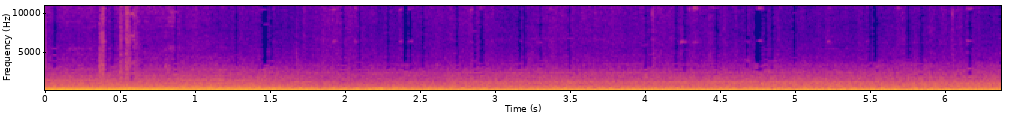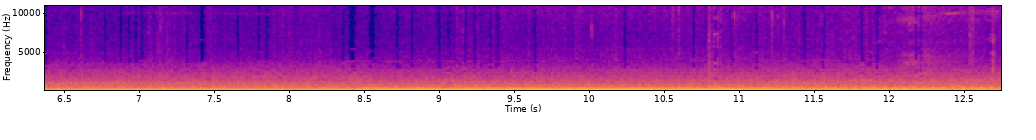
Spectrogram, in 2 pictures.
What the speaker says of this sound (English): I turned the engine brake down a couple of notches, let the truck roll easier, less drag, less engine braking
